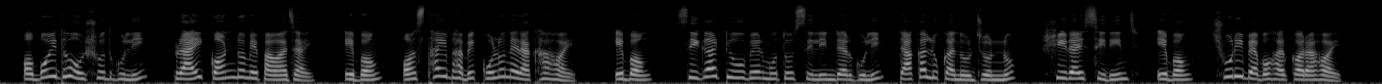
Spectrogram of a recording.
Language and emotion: Bengali, neutral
